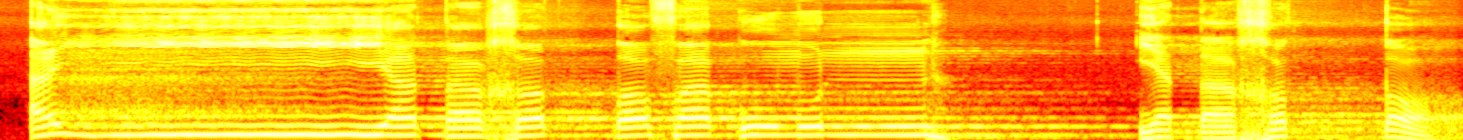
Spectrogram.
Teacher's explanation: masuk dengan mendengung masuk pada huruf ya dan mendengung selama tiga harakat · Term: idgam bigunah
